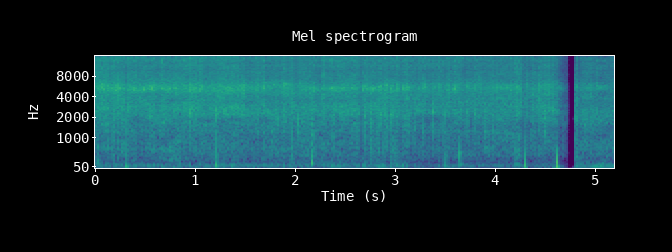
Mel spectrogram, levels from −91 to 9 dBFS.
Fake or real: fake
